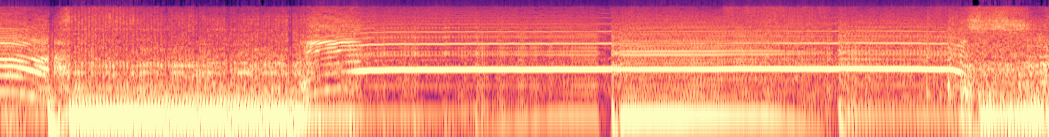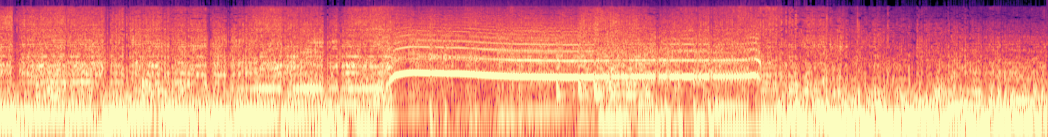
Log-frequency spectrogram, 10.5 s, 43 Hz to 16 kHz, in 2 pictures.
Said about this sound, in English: Can we give the Lord 3 shouts of hallelujah? Can we give the Lord 3 shouts of hallelujah? Can we give another shout of hallelujah? 1 more shout of hallelujah. 2 more shouts of hallelujah. Hallelujah.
